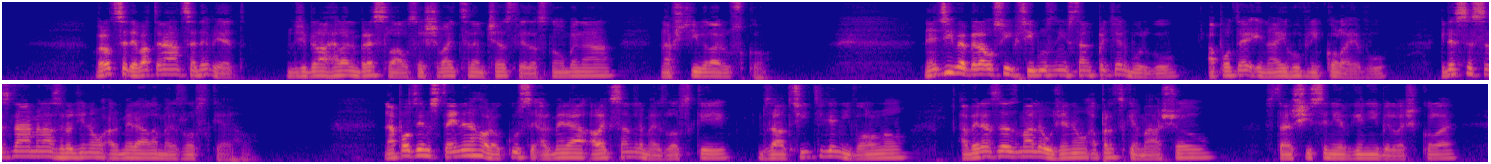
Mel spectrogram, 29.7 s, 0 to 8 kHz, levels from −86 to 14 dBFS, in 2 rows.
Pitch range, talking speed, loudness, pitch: 100-125 Hz, 125 wpm, -31 LUFS, 110 Hz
